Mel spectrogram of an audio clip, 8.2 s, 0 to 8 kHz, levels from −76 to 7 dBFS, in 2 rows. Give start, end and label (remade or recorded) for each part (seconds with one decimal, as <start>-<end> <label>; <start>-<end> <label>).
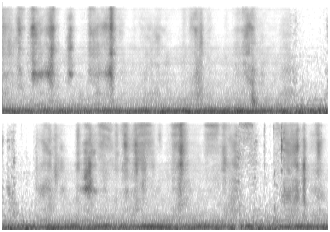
0.0-3.6 remade; 3.6-4.5 recorded; 4.5-7.0 remade; 7.0-7.6 recorded; 7.6-8.2 remade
